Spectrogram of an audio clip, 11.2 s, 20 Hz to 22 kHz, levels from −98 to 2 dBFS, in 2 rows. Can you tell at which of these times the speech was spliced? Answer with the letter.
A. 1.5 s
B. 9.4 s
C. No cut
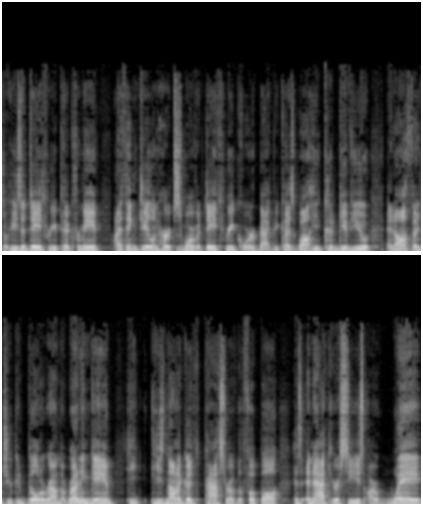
A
